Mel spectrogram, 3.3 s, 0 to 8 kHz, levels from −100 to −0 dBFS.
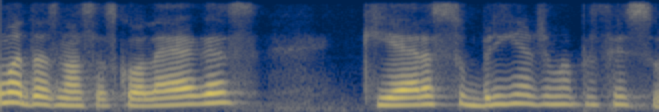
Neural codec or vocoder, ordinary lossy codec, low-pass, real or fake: codec, 24 kHz, 0.9 kbps, DualCodec; Opus, 24 kbps; 7.2 kHz; fake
